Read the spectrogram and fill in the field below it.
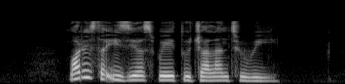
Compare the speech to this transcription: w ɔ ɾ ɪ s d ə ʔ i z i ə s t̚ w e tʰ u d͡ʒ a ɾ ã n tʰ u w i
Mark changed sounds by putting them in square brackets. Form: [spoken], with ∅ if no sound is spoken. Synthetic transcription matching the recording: w ɔ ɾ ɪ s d ə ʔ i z i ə s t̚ w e [t] u d͡ʒ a [l] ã n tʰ u w i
